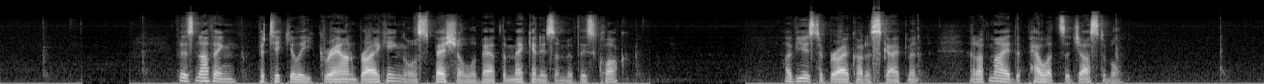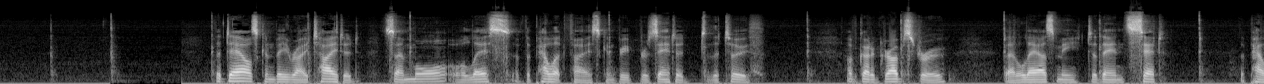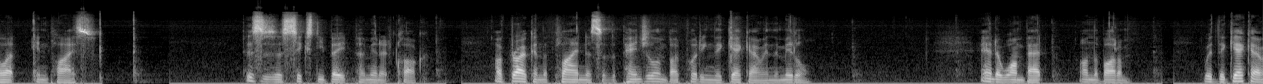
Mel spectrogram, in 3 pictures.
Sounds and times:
Speech: 1.8s - 6.4s, 7.8s - 11.3s, 14.8s - 20.3s, 21.1s - 24.4s, 25.0s - 26.3s, 27.7s - 29.6s, 30.2s - 33.4s, 35.1s - 36.6s, 37.3s - 37.9s
Tick-tock: 22.6s - 22.8s, 23.6s - 23.8s.

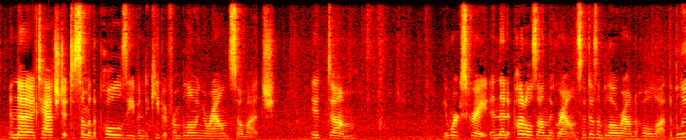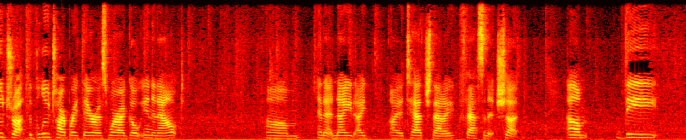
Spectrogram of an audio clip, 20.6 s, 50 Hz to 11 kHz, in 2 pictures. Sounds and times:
Speech: 0.2s - 5.4s, 6.7s - 13.0s, 14.3s - 18.1s, 18.8s - 20.2s.

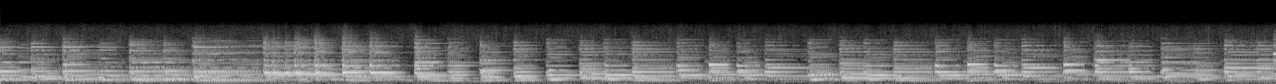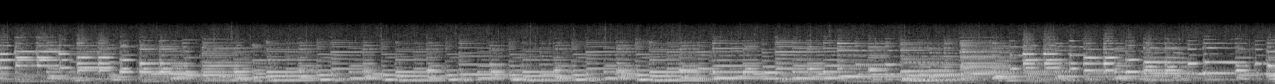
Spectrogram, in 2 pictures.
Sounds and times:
Piano: 0.0s - 25.5s.

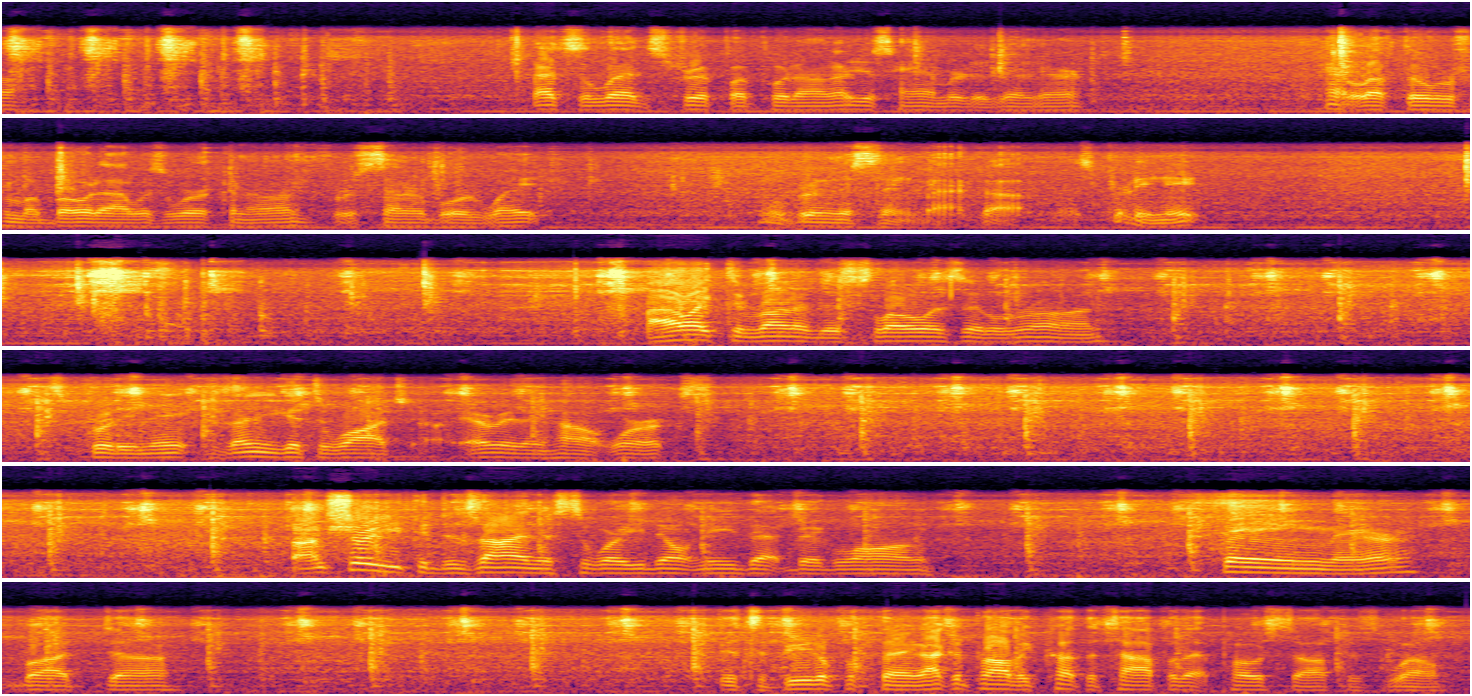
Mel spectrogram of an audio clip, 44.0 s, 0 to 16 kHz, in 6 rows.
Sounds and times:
Speech: 2.6s - 5.5s, 6.6s - 10.1s, 11.1s - 13.4s, 17.9s - 20.3s, 22.3s - 25.6s, 30.8s - 34.1s, 35.4s - 37.6s, 40.3s - 44.0s.

